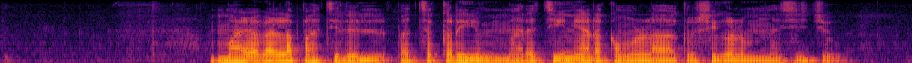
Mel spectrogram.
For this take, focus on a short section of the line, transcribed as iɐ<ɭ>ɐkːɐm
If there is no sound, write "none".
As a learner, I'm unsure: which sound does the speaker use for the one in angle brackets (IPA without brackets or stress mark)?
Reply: ɽ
